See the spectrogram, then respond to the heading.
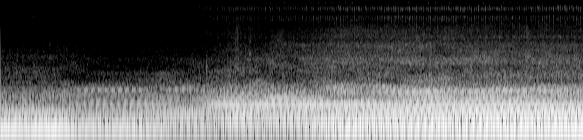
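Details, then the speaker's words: Race car engine running with a rapid, regular puffing tick over a deep rumble from an exhaust leak, later confirmed leaking and fixed. "Dang it, now it definitely sounds like it has an exhaust leak."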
